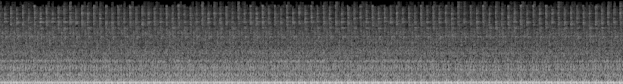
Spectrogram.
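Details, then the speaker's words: Citroën 2CV flat-twin after oil change and valve clearance adjustment, oil level checked; even low chuffing idle around 160 beats a minute, steady, no odd knocks. Normal idle. "that's sweet lovely I think we'll just um run up temperature make sure there's no leaks from either of the rocker covers"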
